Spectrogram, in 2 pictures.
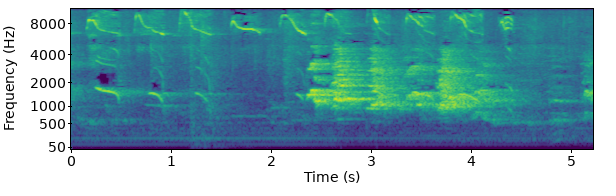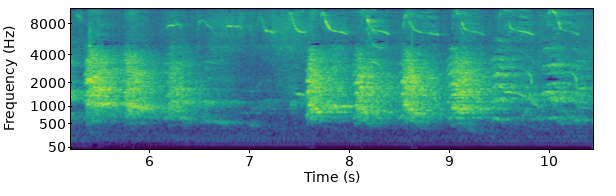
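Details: American Staffordshire Terrier giving loud, harsh barks in clusters of two or three, repeated through the recording, with high thin chirping squeaks running over the background.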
